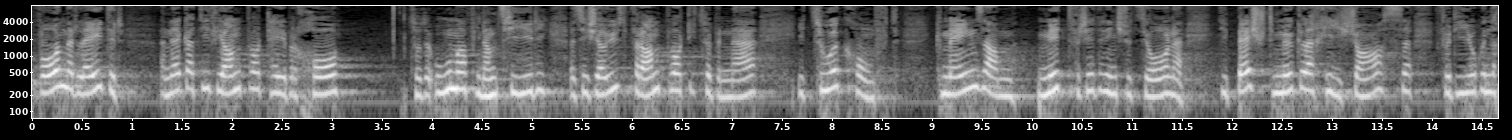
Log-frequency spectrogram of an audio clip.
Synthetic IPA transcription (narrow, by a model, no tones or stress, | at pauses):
voːlmɪɾlɛɪdəɾ | ənɛɡɑtiːfiɑntvɔrthɛɪʉbəɾχoː | t͡sʊdəɾʔuːmɑfinɑnt͡siːəɾiəsɪʃjɑyːsfəɾɑntvɔrtɪk̚t͡søbənæːit͡suəkʰχʊnft | kmɛɪnzɑːmːɪtfərʃɪdənəɪnsti̥t̪ut͡sjoːnəd̥ib̥ɛʃtmøɡlɪχiʃɑ̃ːsəfʏɾdijuːɡən̩tl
